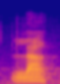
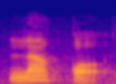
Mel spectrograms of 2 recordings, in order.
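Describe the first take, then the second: First: The final q stops flat with no echo. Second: The final q ends with a slight echoing bounce. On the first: The speaker calls it wrong. "نمیگیم لق، لق. ببینید الان لق هیچ حرکتی نکرد" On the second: The speaker calls it right. "قا یک مقداری که انگار در مخرج میلرزه"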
